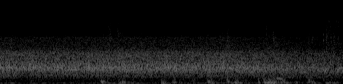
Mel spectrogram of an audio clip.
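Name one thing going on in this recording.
Football players thud as they collide.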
